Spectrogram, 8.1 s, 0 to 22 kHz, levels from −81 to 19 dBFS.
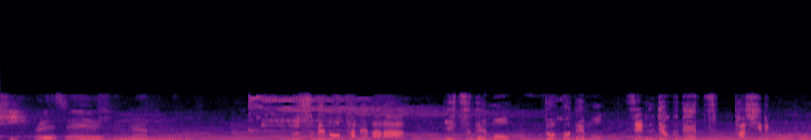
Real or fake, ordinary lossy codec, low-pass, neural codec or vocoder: real; none; 7.2 kHz; none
